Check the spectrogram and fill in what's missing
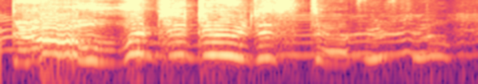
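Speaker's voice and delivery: high, loud, pleading cry; panicked cry. Real, not acted. Player begging Clem to stop stitching, panicked high cry. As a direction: beg the character to stop, panicked.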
